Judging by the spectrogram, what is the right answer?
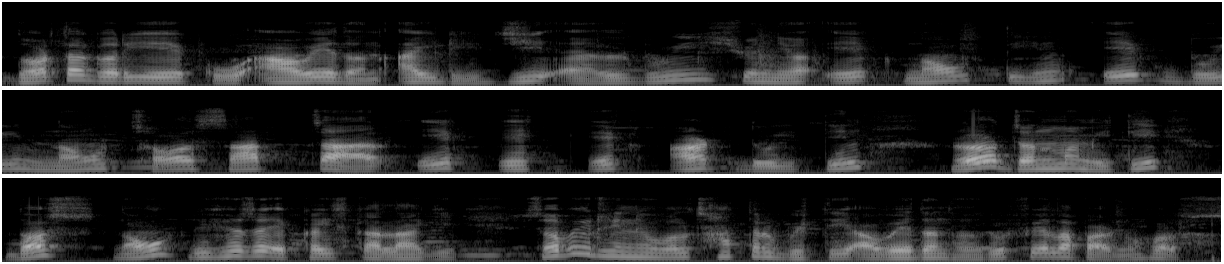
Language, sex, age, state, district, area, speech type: Nepali, male, 18-30, West Bengal, Kalimpong, rural, read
